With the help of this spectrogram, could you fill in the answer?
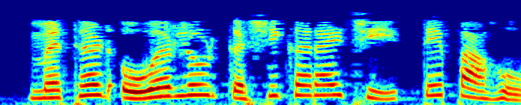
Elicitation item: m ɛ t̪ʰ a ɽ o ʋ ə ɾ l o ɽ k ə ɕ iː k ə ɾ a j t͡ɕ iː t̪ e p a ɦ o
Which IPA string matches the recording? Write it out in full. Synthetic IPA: m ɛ t̪ʰ ə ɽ o ʋ ə ɾ l o ɽ k ə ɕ iː k ə ɾ a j t͡ɕ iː t̪ e p a ɦ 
